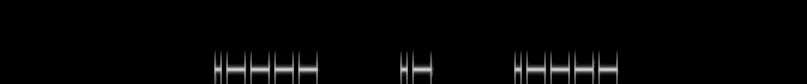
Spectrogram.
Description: Morse code, heard as a keyed tone, about 20 wpm, spaced as for 8 wpm, 700 Hz. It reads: 1A1
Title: 041 Lesson 8e - Number 1 - Three Characters 20wpm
